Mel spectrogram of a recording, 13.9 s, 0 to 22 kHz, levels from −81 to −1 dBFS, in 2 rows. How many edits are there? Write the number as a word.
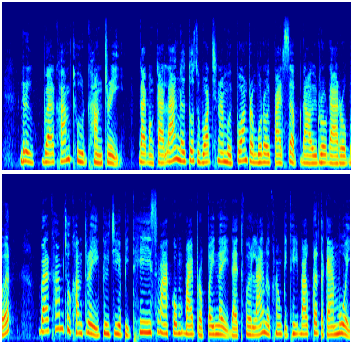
one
